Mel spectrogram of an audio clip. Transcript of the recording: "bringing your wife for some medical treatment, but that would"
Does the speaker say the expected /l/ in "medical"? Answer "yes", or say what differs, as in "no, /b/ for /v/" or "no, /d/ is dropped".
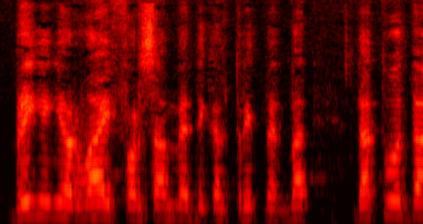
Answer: yes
